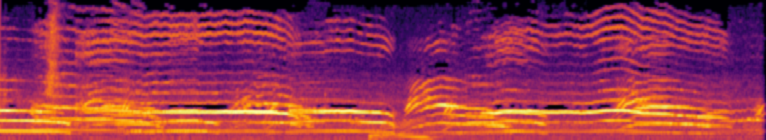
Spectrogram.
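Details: Several desperate kittens meowing nonstop, a dense chorus of overlapping high, thin meows, each rising then falling in pitch, layered on top of one another with no pauses and a brief lower-pitched cry near the middle.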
